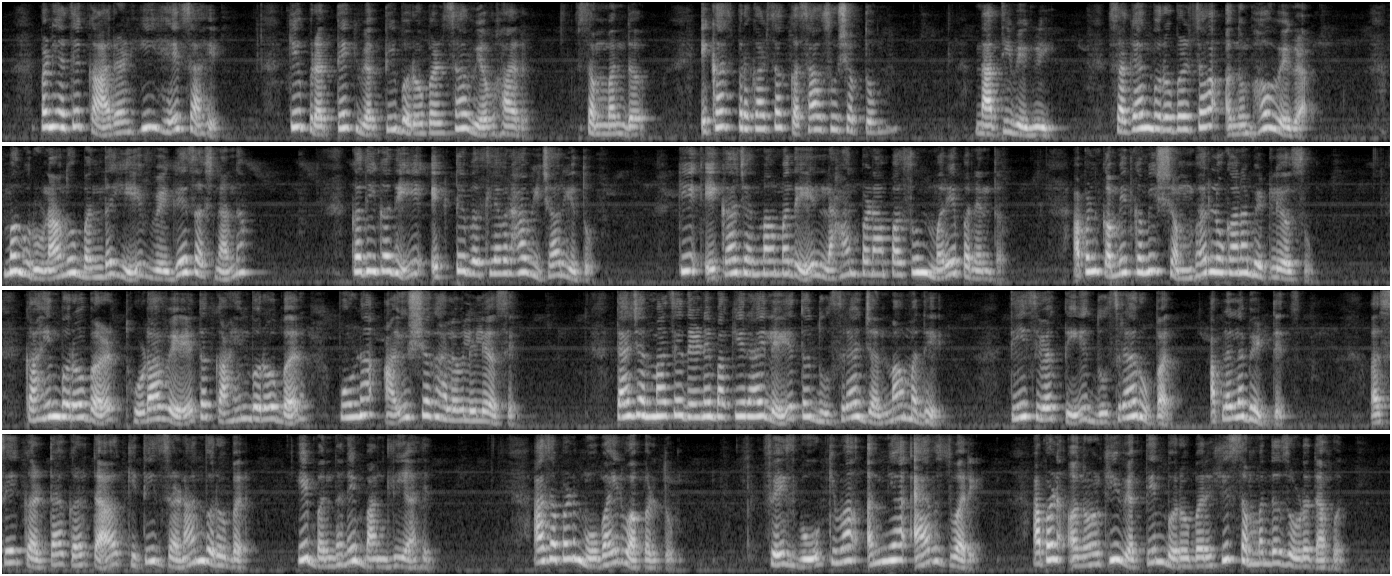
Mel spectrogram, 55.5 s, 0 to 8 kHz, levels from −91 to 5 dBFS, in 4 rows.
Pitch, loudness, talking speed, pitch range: 275 Hz, -19 LUFS, 95 wpm, 205-310 Hz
